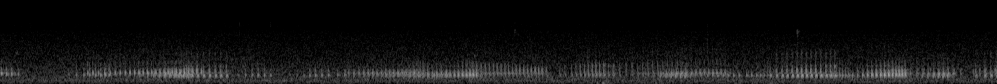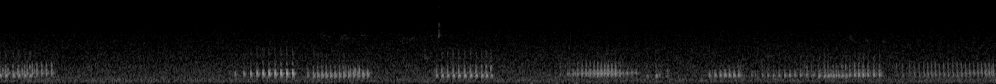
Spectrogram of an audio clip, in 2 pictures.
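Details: Chorus of male frogs calling while sitting on spawn in a flooded cattle grid in Cork, Ireland, in spawning season; repeated low purring, pulsed croaks from several animals, nearly continuous with brief gaps.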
